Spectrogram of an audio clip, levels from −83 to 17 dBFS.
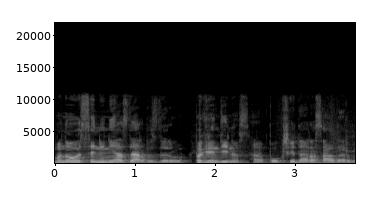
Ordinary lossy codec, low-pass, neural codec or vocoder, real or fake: MP3, 96 kbps; 10.8 kHz; none; real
